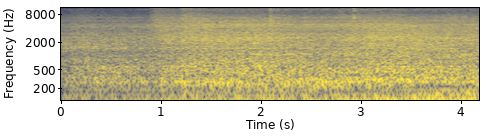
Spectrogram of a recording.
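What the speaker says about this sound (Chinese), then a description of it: "火车站哦，高雄火车站。" Steady, loud rumble of a train at Kaohsiung railway station in Taiwan, a continuous low-heavy roar that holds evenly throughout with no voices.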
